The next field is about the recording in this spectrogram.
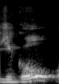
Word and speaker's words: DGO: Ela é, é dona, né, controladora do serviço de Go ou DGO, né, para quem não sabe como é que pronuncia, eu até pouco tempo atrás falava errado também, tá? Então é de Go que se fala, antiga DirecTV Go, né?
